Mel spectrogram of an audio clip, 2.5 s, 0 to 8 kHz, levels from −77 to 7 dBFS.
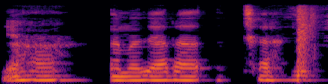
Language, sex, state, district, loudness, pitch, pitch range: Hindi, male, Chhattisgarh, Balrampur, -22 LUFS, 150 Hz, 145-150 Hz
